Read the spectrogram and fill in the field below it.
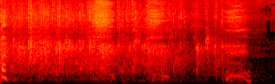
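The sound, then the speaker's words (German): A crowd claps steadily for the speaker's wife as she stands up, a dense, noisy wash of applause with a few faint voices mixed in, before the clapping cuts off near the end. “Gebt ihr einen herzlichen Applaus”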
